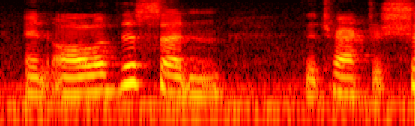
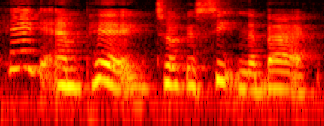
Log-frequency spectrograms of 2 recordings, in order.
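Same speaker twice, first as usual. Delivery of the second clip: plain reading voice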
